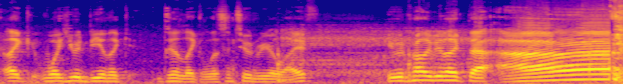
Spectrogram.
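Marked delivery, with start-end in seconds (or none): none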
